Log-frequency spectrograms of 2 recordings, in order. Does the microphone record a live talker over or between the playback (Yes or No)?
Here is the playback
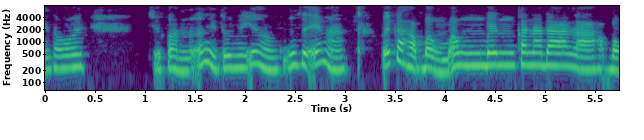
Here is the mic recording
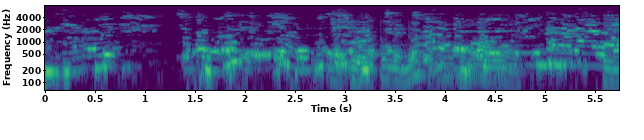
Yes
